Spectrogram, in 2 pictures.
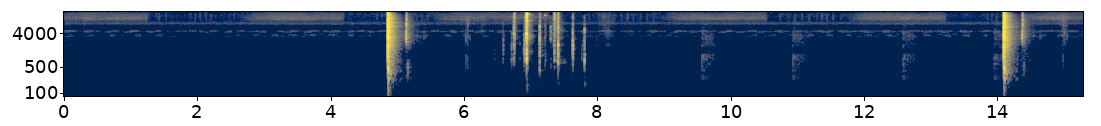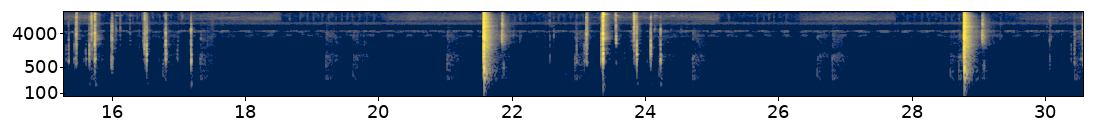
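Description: CZ455 Varmint .22 rimfire rifle firing RWS R50 ammunition from the bench: four single shots, about seven to eight seconds apart. Quieter clicks and knocks come between the shots.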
